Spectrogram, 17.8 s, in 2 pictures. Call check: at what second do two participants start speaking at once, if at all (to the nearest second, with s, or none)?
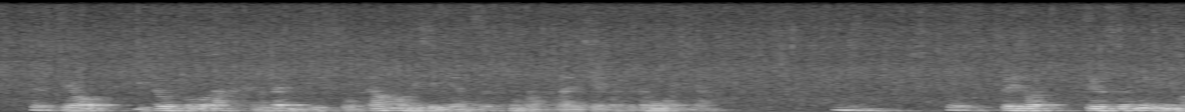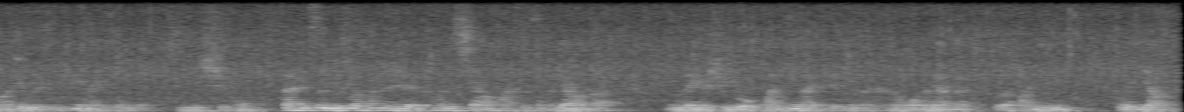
none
